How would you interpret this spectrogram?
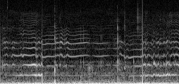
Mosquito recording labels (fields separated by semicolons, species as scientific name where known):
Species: Culex quinquefasciatus; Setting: cup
